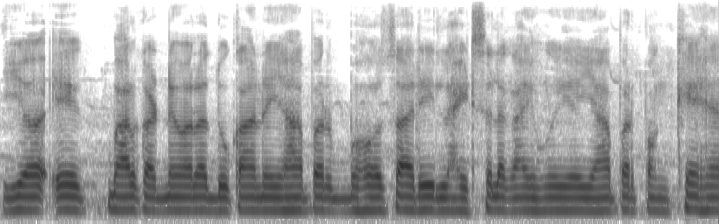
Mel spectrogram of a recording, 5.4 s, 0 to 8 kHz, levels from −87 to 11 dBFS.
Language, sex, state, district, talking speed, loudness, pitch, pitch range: Hindi, male, Jharkhand, Palamu, 210 wpm, -16 LUFS, 125 Hz, 125-130 Hz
